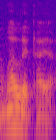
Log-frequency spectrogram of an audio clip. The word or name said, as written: mAlithaya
